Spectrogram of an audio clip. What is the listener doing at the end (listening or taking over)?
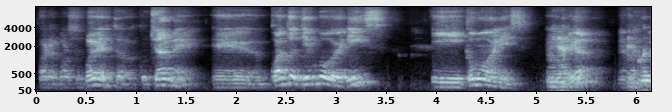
taking over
